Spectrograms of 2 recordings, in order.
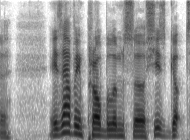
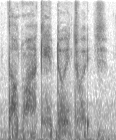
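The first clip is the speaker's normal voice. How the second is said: whispered aside; 20 dB quieter than usual. Real, not acted. Muttered aside after plug.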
